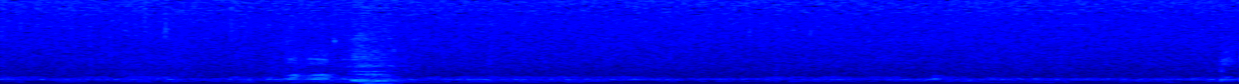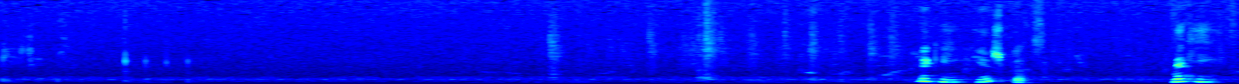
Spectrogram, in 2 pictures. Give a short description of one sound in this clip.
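A rabbit licks and nibbles softly at a spoon.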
